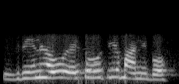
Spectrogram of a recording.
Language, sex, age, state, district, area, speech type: Odia, female, 30-45, Odisha, Sambalpur, rural, conversation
